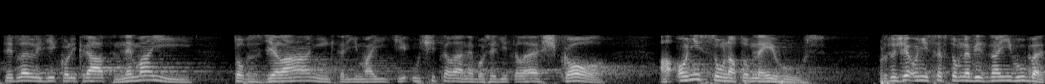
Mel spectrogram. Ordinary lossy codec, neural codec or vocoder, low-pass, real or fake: AAC, 16 kbps; none; 7.2 kHz; real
